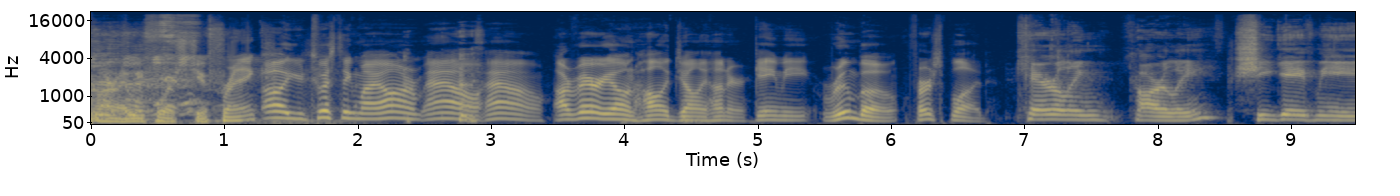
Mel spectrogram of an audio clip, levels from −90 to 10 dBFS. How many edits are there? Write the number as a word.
four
